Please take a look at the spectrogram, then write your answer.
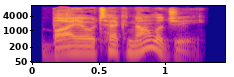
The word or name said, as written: biotechnology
